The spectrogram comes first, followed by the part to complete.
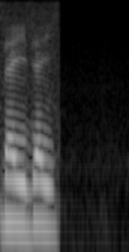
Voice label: "exactly", Hausa

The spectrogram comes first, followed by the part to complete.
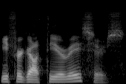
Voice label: Declarative He Forgot The Erasers

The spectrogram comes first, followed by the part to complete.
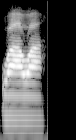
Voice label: "fool", Hausa

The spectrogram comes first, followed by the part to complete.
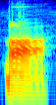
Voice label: ba implosive

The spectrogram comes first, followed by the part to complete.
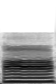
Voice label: High Pitch

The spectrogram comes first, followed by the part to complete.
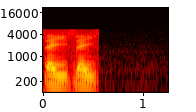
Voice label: one at a time, Hausa

